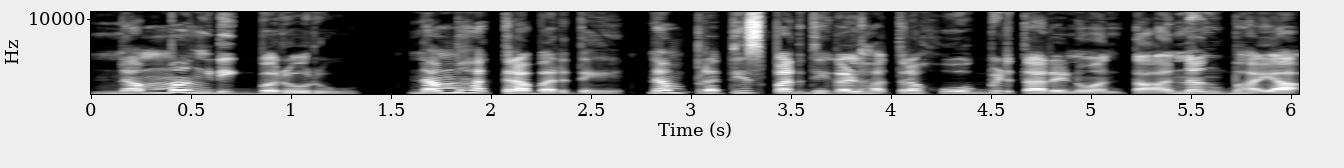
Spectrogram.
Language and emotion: Kannada, fearful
